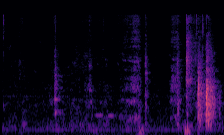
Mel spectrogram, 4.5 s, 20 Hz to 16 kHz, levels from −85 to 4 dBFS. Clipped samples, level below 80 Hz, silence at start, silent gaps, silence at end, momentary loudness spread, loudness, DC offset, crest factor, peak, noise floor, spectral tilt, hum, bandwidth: under 0.1%; -68 dBFS; 0.05 s; none; 0.05 s; 28 LU; -41 LUFS; under 0.1%; 30 dB; -16 dBFS; -68 dBFS; -3 dB/octave; none; 11.5 kHz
